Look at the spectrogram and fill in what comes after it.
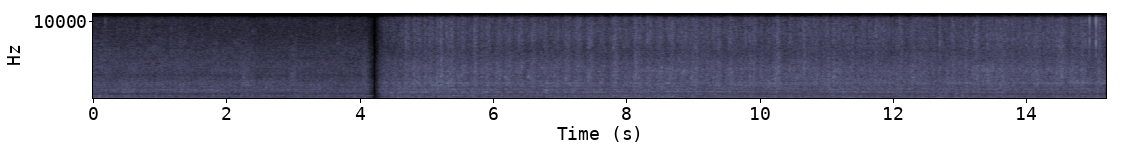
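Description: Running noise of a moving Indian Railways express train's sleeper coach, the wheels rolling on the track with a steady hum. About four seconds in, the sound breaks off for an instant and comes back louder.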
